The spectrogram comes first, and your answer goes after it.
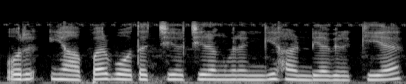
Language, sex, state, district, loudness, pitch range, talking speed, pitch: Hindi, female, Uttar Pradesh, Saharanpur, -14 LUFS, 210-235 Hz, 175 wpm, 225 Hz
